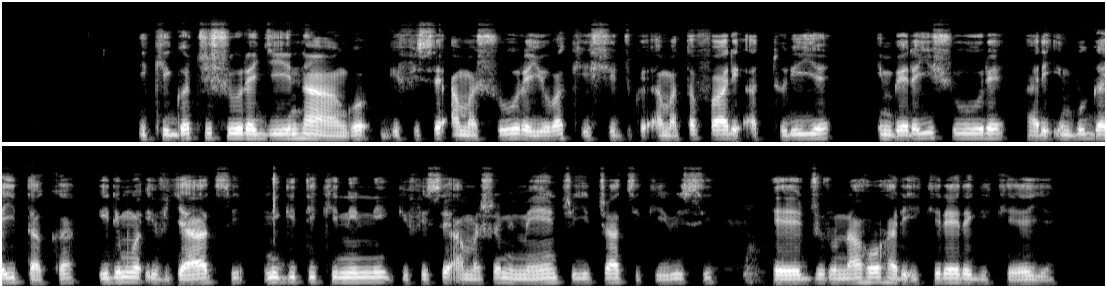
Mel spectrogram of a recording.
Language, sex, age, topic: Rundi, male, 36-49, education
